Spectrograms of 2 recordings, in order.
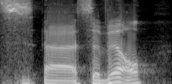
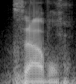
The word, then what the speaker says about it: Saville: Sorry for asking in every show, but anyone want to play basketball tonight at Seville? Saville. Seville. Saville. The Saville Center. I've called it Seville. It's Saville.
